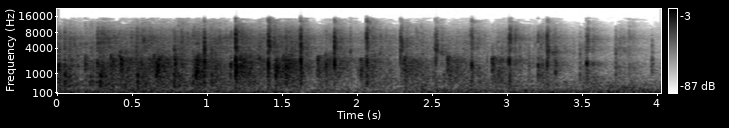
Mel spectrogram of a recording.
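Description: Audience applauding: many hands clapping, building quickly at the start and thinning out to a few scattered claps near the end.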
